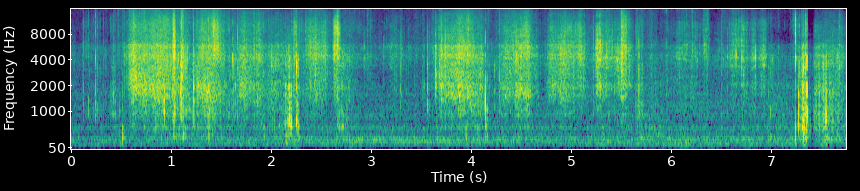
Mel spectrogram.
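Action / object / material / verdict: scrape / clumps of red soil / soil / none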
